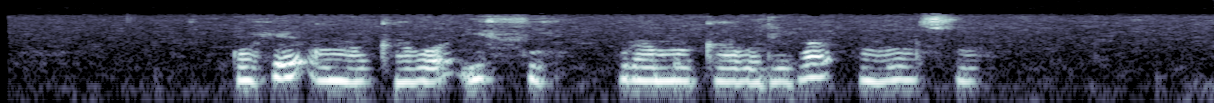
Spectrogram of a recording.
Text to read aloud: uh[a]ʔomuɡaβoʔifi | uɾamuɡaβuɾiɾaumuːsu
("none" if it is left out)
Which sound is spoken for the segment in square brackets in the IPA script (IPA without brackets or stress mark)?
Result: e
